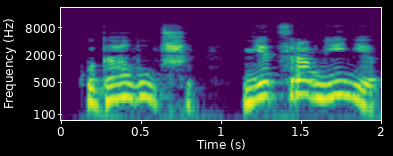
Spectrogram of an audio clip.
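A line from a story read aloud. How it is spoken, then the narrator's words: Whisper. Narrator (Russian): прошептал Ральф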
